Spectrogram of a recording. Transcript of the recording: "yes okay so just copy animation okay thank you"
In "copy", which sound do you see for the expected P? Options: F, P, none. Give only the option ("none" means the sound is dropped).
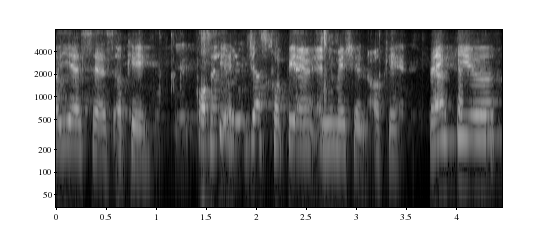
P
